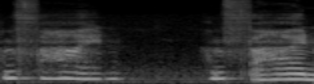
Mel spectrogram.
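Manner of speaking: tiny voice, very slow, finely stretched murmur. Carried on Aki's back after being buried in sand, Khan answers in a tiny murmuring voice. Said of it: "murmured Khan in the same tiny voice".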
